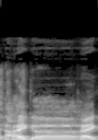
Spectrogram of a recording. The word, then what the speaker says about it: Tyga: Is it Tyga? Tyga? – Oh, yeah. – Tyga? – Former with his new video.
